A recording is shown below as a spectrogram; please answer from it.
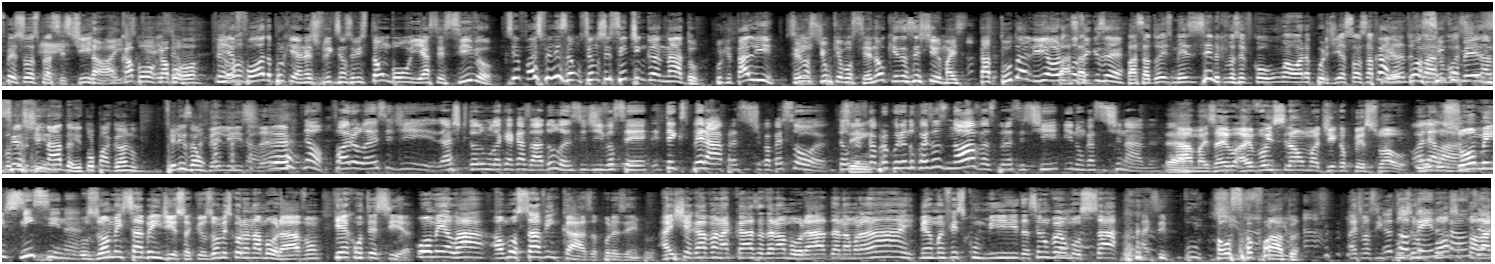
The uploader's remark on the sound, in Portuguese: Aproveitamos o Encontro Podcast para gravar um programa ao vivo, com platéia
